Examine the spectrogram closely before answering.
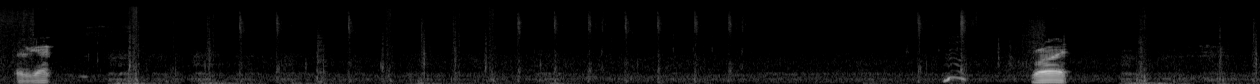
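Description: Footsteps crunch steadily over grass and ground.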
